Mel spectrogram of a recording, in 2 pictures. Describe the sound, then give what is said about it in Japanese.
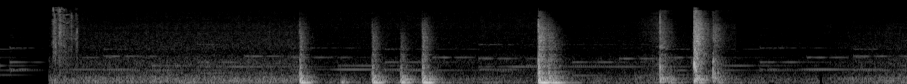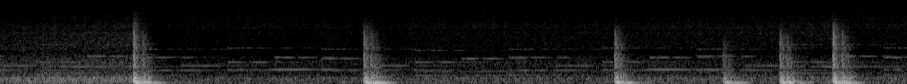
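Sharp wooden knocks and thumps sound from inside a cupboard where a doll has been stored, in scattered clusters, followed by the creak and clunk of the cupboard door coming open, all over a steady background hiss. No one speaks. “棚を中から叩くような音がした後、扉が開いてしまったんだ。”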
